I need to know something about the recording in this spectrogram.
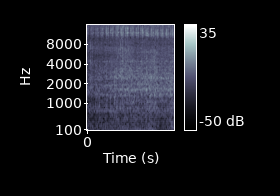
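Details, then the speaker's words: After repair: steady, even idle with a smooth low hum and no knocks, misses or squeals; sounds better, repair done. "Sounds better, yeah?"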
